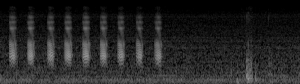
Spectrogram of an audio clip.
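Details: Ecuadorian hermit crab (Coenobita compressus) in captivity, just molted, chirping when disturbed while taken out for photos. A quick run of eight even, raspy chirps, about five per second, then quiet, a soft thump and a low hum.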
